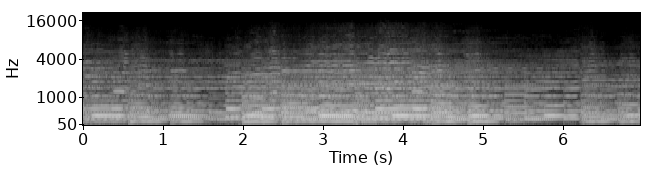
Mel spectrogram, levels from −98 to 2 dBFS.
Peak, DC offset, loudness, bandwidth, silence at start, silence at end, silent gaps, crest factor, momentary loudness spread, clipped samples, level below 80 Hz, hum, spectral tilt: -12 dBFS; under 0.1%; -27 LUFS; 7.6 kHz; 0 s; 0 s; none; 16 dB; 10 LU; under 0.1%; -56 dBFS; none; -7.5 dB/octave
